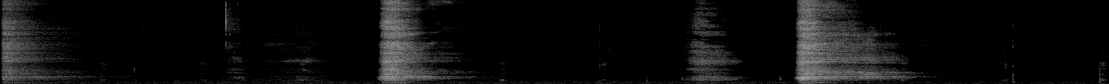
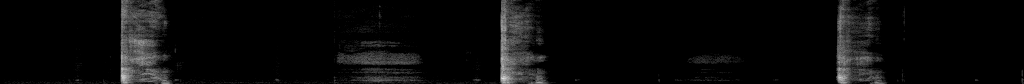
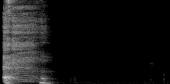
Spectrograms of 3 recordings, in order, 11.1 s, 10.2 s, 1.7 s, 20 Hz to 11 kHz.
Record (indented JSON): {
  "exhalation_length": "11.1 s",
  "exhalation_amplitude": 9914,
  "exhalation_signal_mean_std_ratio": 0.26,
  "three_cough_length": "10.2 s",
  "three_cough_amplitude": 32768,
  "three_cough_signal_mean_std_ratio": 0.13,
  "cough_length": "1.7 s",
  "cough_amplitude": 27111,
  "cough_signal_mean_std_ratio": 0.29,
  "survey_phase": "beta (2021-08-13 to 2022-03-07)",
  "age": "65+",
  "gender": "Female",
  "wearing_mask": "No",
  "symptom_other": true,
  "symptom_onset": "6 days",
  "smoker_status": "Never smoked",
  "respiratory_condition_asthma": false,
  "respiratory_condition_other": false,
  "recruitment_source": "REACT",
  "submission_delay": "2 days",
  "covid_test_result": "Negative",
  "covid_test_method": "RT-qPCR",
  "influenza_a_test_result": "Negative",
  "influenza_b_test_result": "Negative"
}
